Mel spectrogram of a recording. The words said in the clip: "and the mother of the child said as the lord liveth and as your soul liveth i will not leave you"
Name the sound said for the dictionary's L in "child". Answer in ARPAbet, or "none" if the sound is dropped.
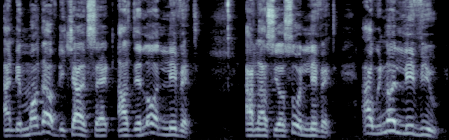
L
